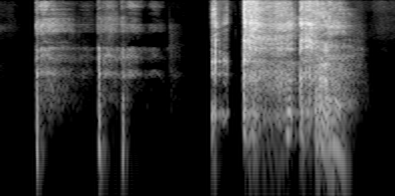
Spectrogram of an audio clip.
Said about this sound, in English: We'll just end the episode with just both of us coughing.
